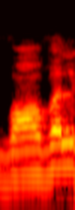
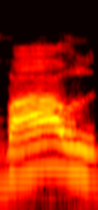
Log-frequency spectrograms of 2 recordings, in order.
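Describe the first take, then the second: First: واول said as VOV-ul, with a second v; local mispronunciation. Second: واؤل as one loud, drawn-out "vowl"; correct pronunciation. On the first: Teacher showing how it is said here, mispronounced as VOV-ul. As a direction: say واول in two syllables, "vo-vul". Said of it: "جو کہ غلط ہے". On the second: Teacher giving students the correct word, slow emphatic VOWL. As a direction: stretch واؤل like "owl" with v in front. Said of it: "اس کا درست لفظ". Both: Shown as a demonstration.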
